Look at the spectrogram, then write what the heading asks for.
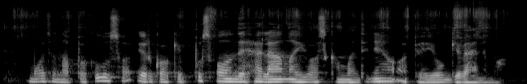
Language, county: Lithuanian, Kaunas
